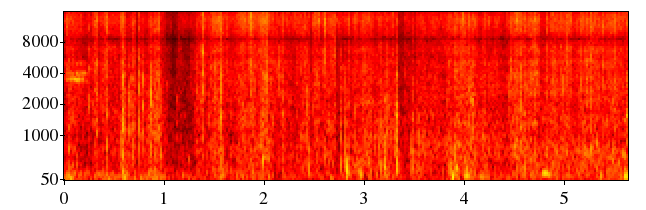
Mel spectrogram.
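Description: Crumpled newspaper and plastic air-pillow packing rustling and crinkling as hands rummage through a cardboard box, a dense run of irregular crackles.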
